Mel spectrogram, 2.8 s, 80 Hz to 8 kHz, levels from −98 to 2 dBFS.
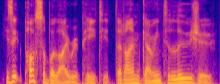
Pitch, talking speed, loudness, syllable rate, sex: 110 Hz, 260 wpm, -18 LUFS, 6.1 syllables/s, male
